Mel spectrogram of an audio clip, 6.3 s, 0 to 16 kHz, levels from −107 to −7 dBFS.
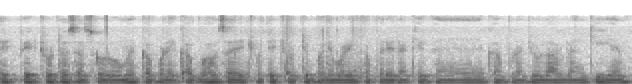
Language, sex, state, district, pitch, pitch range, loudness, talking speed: Hindi, male, Maharashtra, Pune, 95 Hz, 95-100 Hz, -44 LUFS, 210 wpm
